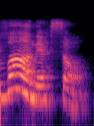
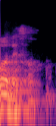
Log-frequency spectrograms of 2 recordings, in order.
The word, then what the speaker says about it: Anderson: Escolher um homem agora, hein, Vanderson, para não sei seu nome correto. Tudo bem, Vanderson? Boa noite. Tudo bem? Tudo bem. Pronunciou. É o Anderson.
